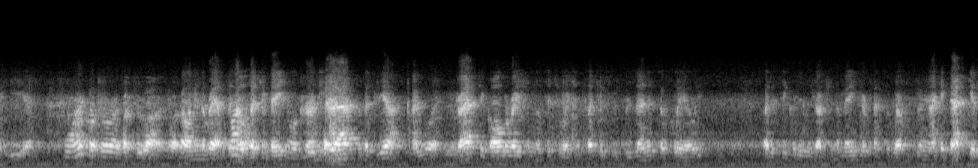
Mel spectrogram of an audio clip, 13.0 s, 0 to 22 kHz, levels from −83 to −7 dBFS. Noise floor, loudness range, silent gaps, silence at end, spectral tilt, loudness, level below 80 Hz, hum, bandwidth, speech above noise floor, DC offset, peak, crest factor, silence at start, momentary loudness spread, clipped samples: -41 dBFS; 10 LU; none; 0 s; -5.5 dB/octave; -20 LUFS; -64 dBFS; none; 5.6 kHz; 21 dB; 0.1%; -2 dBFS; 18 dB; 0 s; 14 LU; under 0.1%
